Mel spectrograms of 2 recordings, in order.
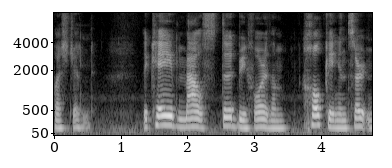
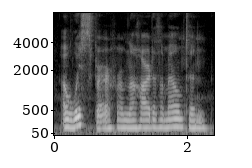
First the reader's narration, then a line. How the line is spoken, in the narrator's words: Tal murmured to herself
